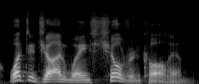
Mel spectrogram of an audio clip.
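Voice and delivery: ordinary delivery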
